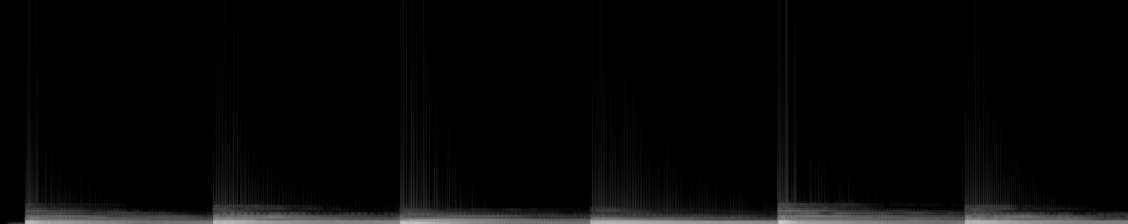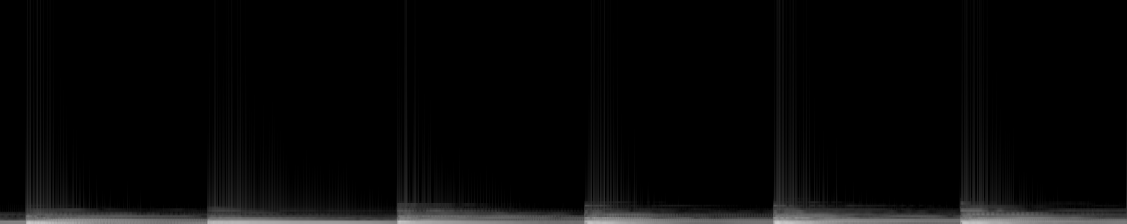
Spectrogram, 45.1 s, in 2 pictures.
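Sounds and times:
piano music: 0.5 - 45.0.

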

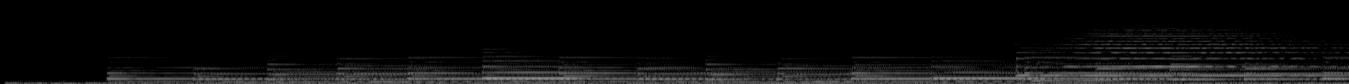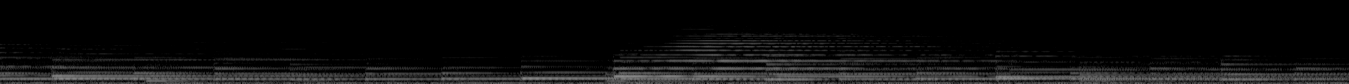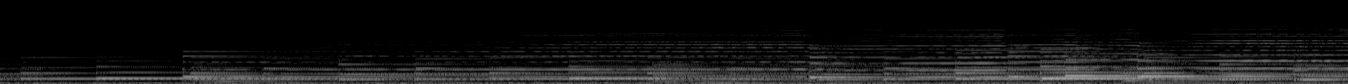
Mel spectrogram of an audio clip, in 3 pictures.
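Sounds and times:
concerto for piano, violin and string quartet: 1.0 - 40.4.

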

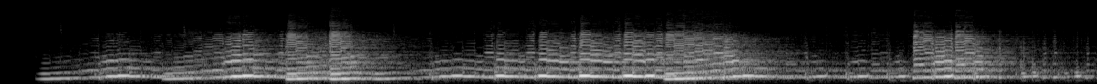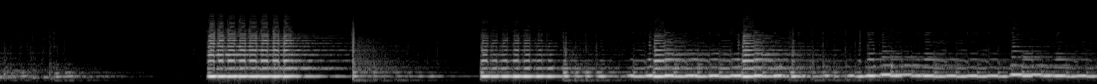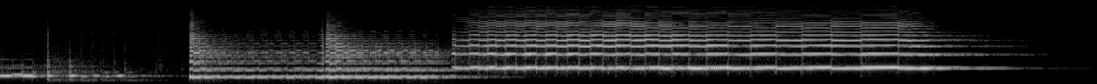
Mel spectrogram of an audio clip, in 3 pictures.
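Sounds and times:
alto saxophone piece: 0.3 - 11.8, 13.0 - 32.5.

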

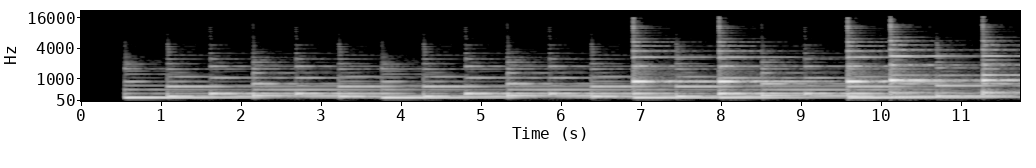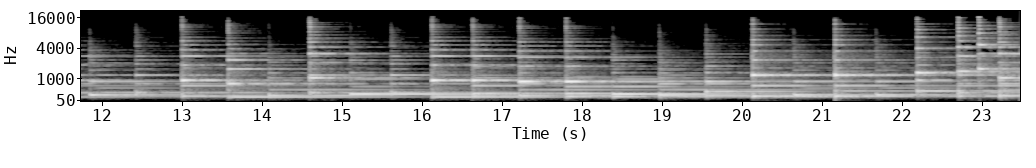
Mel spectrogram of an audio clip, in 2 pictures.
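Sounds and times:
harp: 0.6 - 23.4.

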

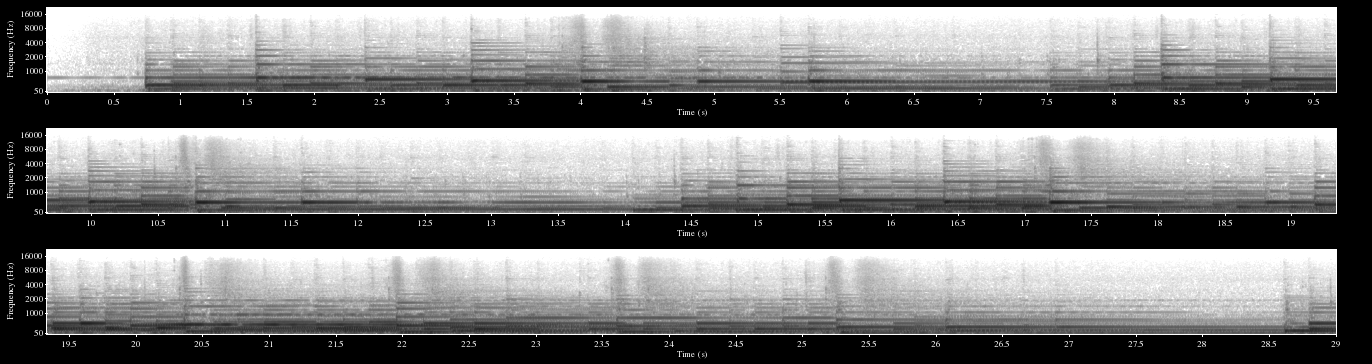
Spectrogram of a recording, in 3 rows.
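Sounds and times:
nocturne for piano: 0.0 - 29.0.

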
